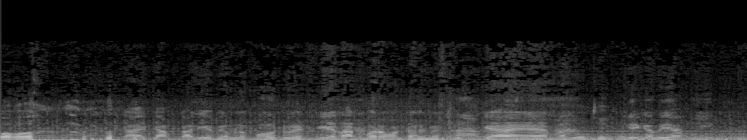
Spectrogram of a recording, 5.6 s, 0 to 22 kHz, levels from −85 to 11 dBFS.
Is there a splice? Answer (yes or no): yes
